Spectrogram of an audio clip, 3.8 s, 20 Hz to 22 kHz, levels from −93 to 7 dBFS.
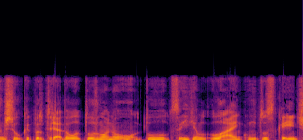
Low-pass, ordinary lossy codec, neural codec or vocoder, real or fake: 9.9 kHz; AAC, 48 kbps; autoencoder, 22.05 kHz, a latent of 192 numbers a frame, VITS, trained on many speakers; fake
